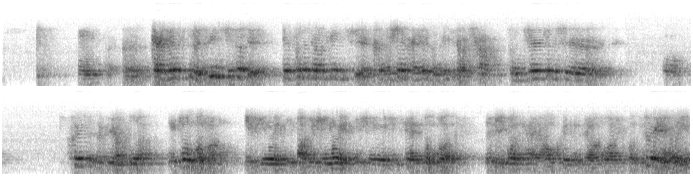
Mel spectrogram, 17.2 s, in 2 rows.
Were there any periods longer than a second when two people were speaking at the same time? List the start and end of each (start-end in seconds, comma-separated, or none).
none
